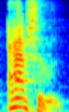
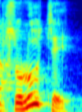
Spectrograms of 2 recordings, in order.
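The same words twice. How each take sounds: First: It is said with English vowel and consonant sounds. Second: It is read aloud with Portuguese letter sounds. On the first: The speaker calls it right. "É outro som" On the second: The speaker calls it wrong. "Aí você vai falar absolute? Não vai dar"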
